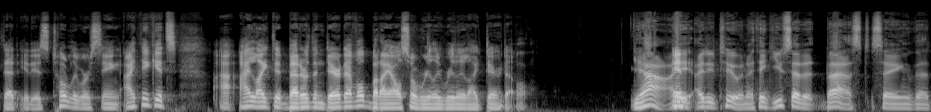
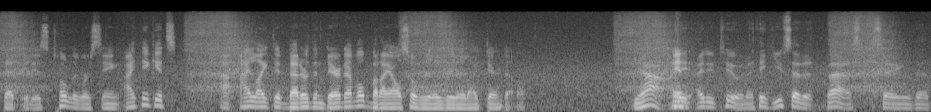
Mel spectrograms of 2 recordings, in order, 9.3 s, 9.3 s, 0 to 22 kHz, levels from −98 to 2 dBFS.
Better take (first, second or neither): first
